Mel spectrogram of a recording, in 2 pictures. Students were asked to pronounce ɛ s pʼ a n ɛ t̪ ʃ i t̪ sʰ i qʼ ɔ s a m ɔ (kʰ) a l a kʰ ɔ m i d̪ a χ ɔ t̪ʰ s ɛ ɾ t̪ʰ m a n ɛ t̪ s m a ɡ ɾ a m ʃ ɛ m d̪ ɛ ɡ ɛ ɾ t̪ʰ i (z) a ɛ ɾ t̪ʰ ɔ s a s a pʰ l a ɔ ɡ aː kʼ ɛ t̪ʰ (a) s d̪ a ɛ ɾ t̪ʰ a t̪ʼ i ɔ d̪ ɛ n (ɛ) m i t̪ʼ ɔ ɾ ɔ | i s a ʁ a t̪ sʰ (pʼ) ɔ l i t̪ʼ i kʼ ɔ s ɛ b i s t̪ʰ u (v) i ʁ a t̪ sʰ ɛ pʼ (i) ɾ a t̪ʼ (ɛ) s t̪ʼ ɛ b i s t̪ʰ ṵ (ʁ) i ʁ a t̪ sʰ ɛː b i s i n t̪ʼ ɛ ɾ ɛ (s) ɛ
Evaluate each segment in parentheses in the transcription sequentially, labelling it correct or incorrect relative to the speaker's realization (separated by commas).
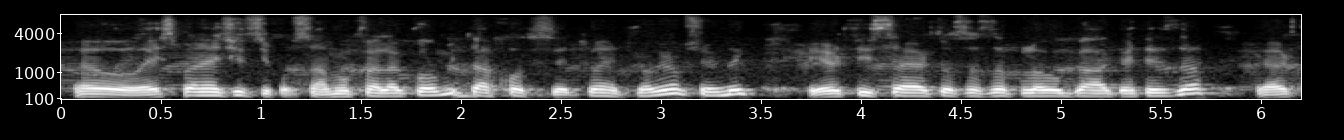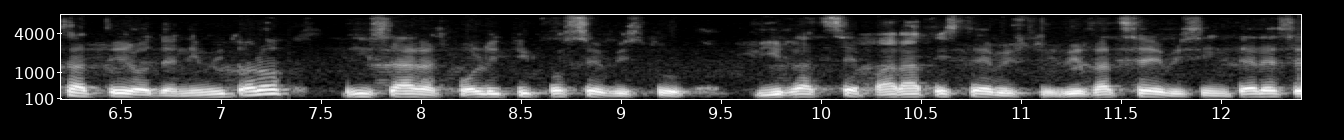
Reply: correct, incorrect, incorrect, incorrect, correct, correct, incorrect, incorrect, incorrect, correct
